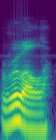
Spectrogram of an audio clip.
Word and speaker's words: Reuel: Tolkien's name, it is John Ronald Reuel.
